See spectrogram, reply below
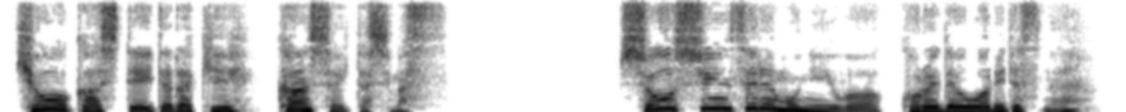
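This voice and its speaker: A woman playing a composed, dutiful female naval officer in a game, speaking with measured, formal military politeness. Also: fairly high pitch, big pitch swings, a little mellow, no echo, studio quality. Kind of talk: scripted game character voice lines in Japanese.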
